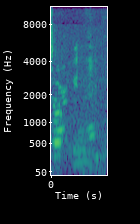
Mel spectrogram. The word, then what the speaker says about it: Senghor Manns: I'm joined today with my special guest, Senghor Mans. Senghor, is that how you pronounce it? That is Okay, correct. Senghor Mans, the president and CEO of Lucas Metropolitan Housing Agency in Ohio.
